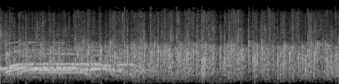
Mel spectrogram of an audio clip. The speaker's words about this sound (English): There's an awesome lineup of comics in the back. Even some special guests tonight that I'm very excited about. They can hear you. Let's clap for them.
